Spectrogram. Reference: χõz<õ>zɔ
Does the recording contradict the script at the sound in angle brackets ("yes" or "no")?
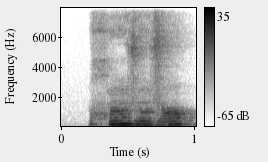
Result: no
